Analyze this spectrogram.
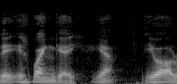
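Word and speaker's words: wenge: you mean Rob CP people argue on how to pronounce when I was when gay is it when gay it's when gay I'll write as it's an African would and that is how they say it but others say how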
